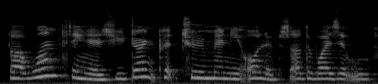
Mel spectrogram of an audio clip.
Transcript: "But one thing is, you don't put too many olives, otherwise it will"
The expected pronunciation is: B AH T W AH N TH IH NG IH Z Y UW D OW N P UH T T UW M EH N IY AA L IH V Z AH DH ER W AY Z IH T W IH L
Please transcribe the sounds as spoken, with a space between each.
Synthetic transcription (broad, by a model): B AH T W AH N TH IH NG IH Z Y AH D OW N P UH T T UW M EH N IY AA L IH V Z AH DH ER W AY Z IH T W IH L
